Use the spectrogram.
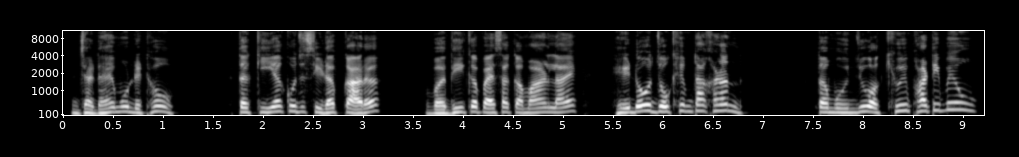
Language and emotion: Sindhi, surprised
